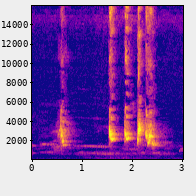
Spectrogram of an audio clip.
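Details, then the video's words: Red-whiskered bulbul with a prized 'golden voice': one bright chirpy phrase, then four quick, loud, whistled bursts in close succession, over a steady low hum. "นกกรงหัวจุก เสียงทอง"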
